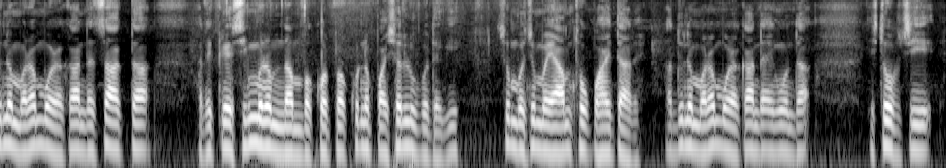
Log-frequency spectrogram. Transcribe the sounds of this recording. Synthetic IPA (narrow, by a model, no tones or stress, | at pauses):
unɐmɐɾɐmojɾɐkandɐsak̚tɐ | ɾikɾesiŋmɐɾɐmnɐmbɐkʰot̚pɐkʰut̚nɐpajsɐlːubɐdɐɡi | sumbɐsumɐjamtʰok̚pɐhajtaɾe | ɐdunɐmɐɾɐmojɾɐkandɐːjŋondɐ | istopsi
